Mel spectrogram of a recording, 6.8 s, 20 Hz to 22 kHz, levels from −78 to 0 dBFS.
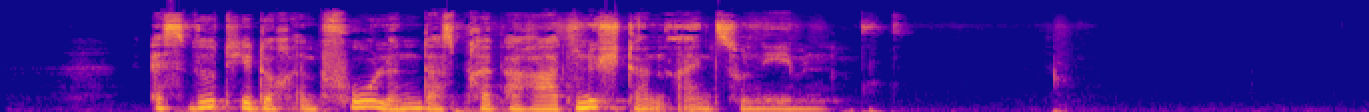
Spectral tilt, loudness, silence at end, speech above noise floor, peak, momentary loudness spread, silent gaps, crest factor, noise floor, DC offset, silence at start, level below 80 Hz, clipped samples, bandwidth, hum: -3 dB/octave; -15 LUFS; 1.55 s; 47 dB; 0 dBFS; 17 LU; none; 20 dB; -64 dBFS; under 0.1%; 0.75 s; -46 dBFS; under 0.1%; 16 kHz; none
